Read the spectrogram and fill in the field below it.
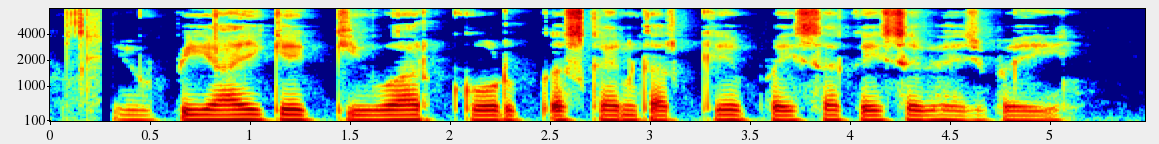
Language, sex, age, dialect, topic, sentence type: Magahi, male, 60-100, Central/Standard, banking, question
